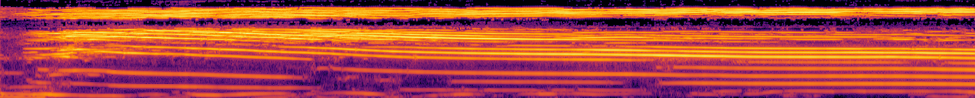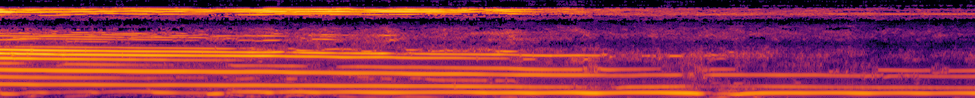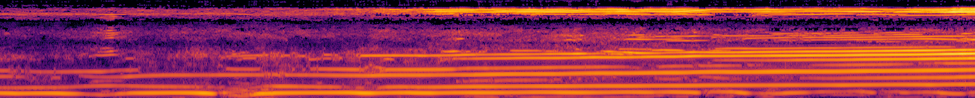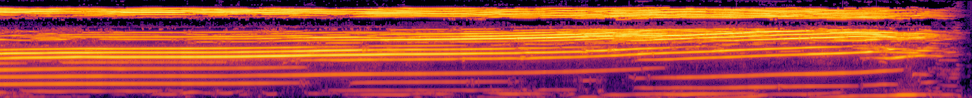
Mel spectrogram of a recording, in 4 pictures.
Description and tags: When I heard a cat yelling angrily, I wondered how it would sound if you replayed the cat in slow motion. So I created a synthetic cat's warning yelling and slowed it down a couple of times.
